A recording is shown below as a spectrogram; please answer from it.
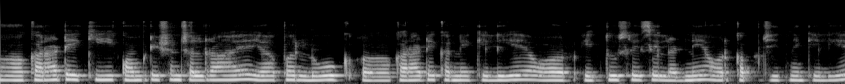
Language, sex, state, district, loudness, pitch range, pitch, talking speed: Hindi, female, Uttar Pradesh, Ghazipur, -13 LUFS, 195-210 Hz, 200 Hz, 185 wpm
